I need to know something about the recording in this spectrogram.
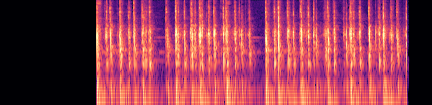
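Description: Fingers tap quickly on a laptop keyboard.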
